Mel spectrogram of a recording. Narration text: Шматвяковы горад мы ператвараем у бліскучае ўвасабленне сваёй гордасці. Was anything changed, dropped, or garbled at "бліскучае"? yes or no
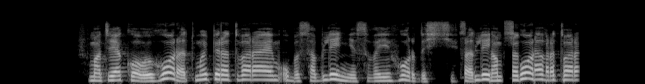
yes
